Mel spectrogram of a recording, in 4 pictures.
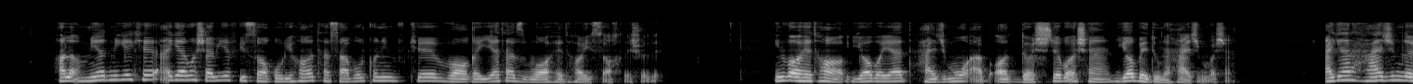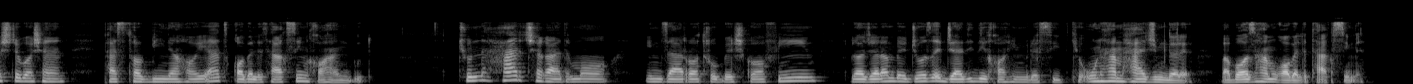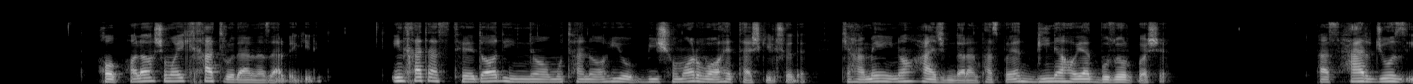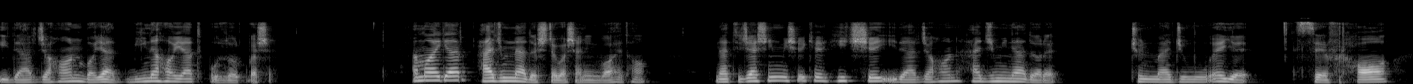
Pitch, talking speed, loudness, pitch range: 130 Hz, 135 wpm, -26 LUFS, 115-150 Hz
